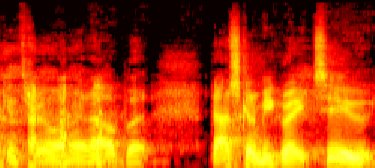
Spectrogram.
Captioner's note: laughs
